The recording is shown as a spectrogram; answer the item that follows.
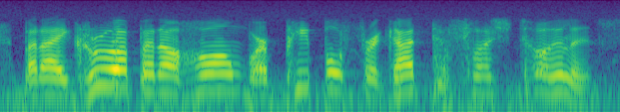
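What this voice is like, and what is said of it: Emotional, close to crying. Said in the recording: “Now it sounds to me like you're getting emotional... A little bit”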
